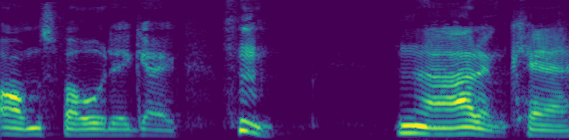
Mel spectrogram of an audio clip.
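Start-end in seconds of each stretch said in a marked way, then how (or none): 1.2-2.9 put-on stoic, unimpressed, indifferent tone. Retelling a game scene where the stoic character shrugs off a baby: imitating a stoic unimpressed character. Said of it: "the more stoic character is ... arms folded, going".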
